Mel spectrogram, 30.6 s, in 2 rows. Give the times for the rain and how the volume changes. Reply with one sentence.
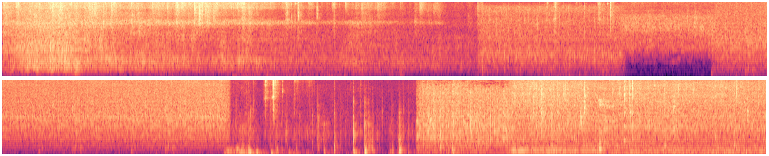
You can hear the rain from 0.0 to 30.5 s, getting quieter then louder.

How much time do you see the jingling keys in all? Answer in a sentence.
You can hear the jingling keys for 4 seconds altogether.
